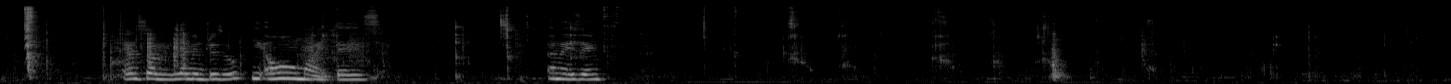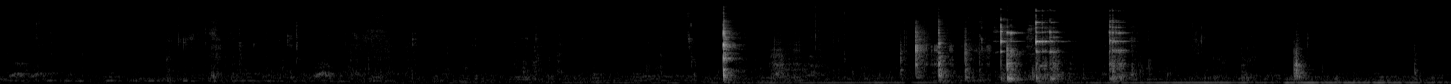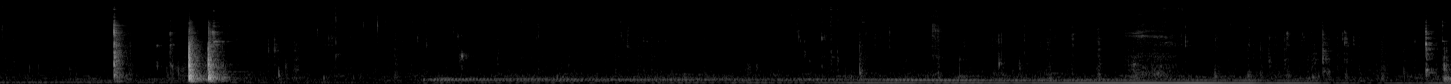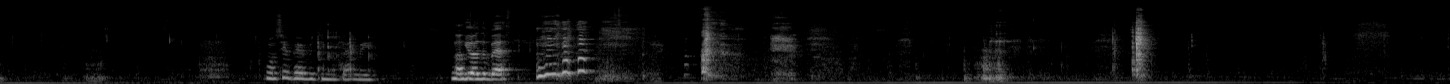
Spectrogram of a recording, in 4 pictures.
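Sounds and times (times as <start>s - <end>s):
people chewing and biting food: 6.2s - 24.4s, 31.4s - 46.2s.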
